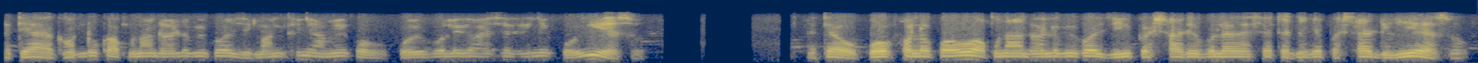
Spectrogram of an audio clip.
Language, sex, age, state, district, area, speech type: Assamese, male, 30-45, Assam, Sivasagar, rural, conversation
